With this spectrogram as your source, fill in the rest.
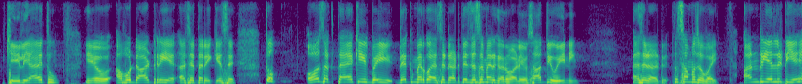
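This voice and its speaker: Young male coaching-class teacher, high clear voice, playful and teasing with students, dry classroom sound. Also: bright, forceful tone, no echo. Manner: joking, teasing students, quizzing them by name. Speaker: English teacher. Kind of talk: classroom grammar lesson.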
